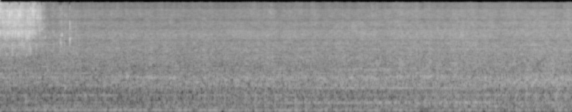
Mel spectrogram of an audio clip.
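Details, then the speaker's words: Sears Kenmore laundry center washer running, lid closed: constant heavy rumble and grinding drone like a train rolling by, continuing as it slows after stopping; tub bearing worn out and loud. "like listen to the noise every time when you're running the washing machine you can hear how loud the bearing was of course"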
